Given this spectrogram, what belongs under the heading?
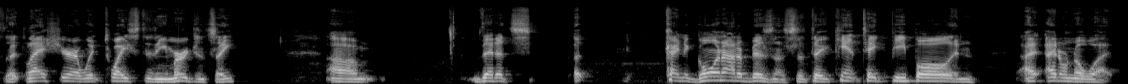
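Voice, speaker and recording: A podcast host who lives in Colombia rambles casually during a live show, restarting often as he loses his voice. He sounds a little high, gravelly, and a bit bright.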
